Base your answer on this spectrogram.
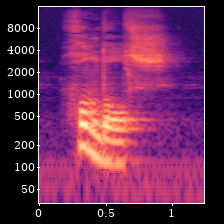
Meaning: plural of gondel
- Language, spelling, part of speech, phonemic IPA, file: Dutch, gondels, noun, /ˈɣɔndəls/, Nl-gondels.ogg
